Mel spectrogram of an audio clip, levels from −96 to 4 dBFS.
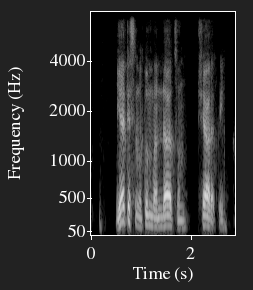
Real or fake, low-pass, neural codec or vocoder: fake; 7.2 kHz; codec, 24 kHz, 3 kbps, HILCodec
